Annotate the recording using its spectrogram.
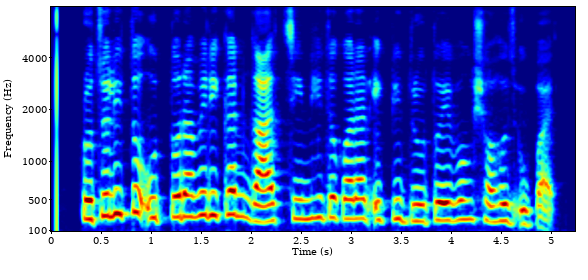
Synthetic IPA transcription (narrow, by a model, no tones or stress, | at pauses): pɾot͡ɕolit̪oʔut̪ːoɾameɾikanɡad͡ʑt͡ɕinːɦit̪okɔɾaɾʔek̚ʈid̪ɾut̪oeboŋʃɔɦod͡ʑupa̰e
